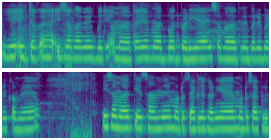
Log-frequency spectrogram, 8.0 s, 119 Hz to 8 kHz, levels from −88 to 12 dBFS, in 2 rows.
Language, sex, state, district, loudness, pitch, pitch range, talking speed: Hindi, female, Delhi, New Delhi, -15 LUFS, 220 Hz, 215-230 Hz, 230 wpm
